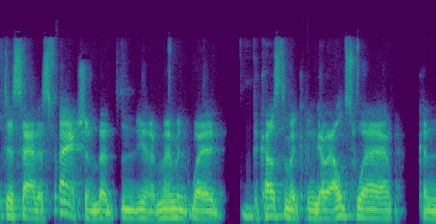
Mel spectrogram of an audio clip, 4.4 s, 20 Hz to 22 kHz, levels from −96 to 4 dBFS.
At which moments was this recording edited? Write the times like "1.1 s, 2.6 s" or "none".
1.1 s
